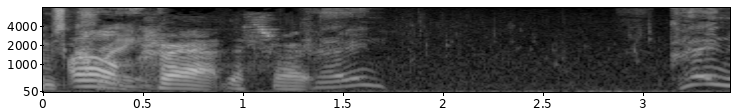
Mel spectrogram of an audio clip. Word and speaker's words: Crane: name is carly Pratt crane rhymes with train and pray and sane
